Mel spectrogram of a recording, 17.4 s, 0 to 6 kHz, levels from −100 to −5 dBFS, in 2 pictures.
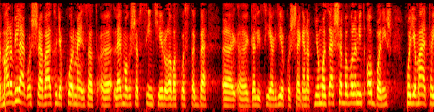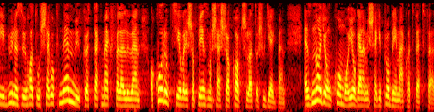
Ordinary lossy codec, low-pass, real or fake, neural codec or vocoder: none; 5.4 kHz; real; none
